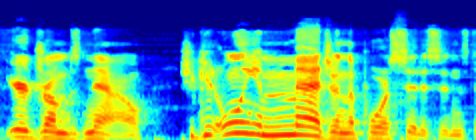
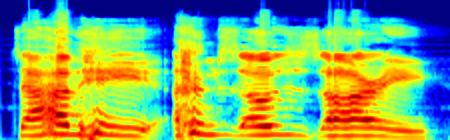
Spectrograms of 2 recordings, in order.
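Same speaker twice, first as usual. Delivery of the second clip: loud, drawn-out wail on so; 6 semitones higher, 11 dB louder, much slower than usual. Acted. Drunk Vinyl sobbing apologies to Tavi, loud wail. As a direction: wail it, stretching so sorry out slowly. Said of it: "Vinyl wailed".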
